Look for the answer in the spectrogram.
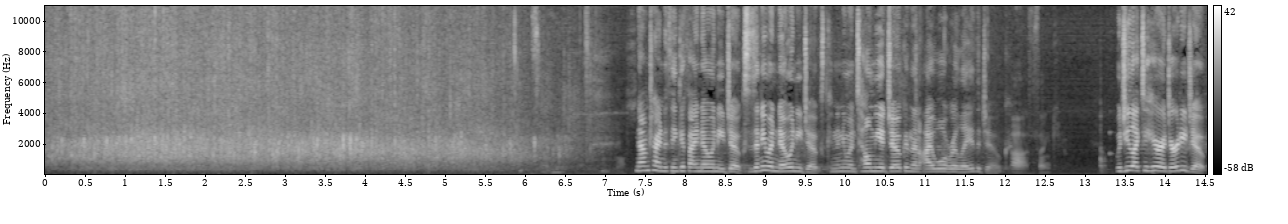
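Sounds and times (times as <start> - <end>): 
audience clapping: 0.0 - 7.0
speech: 7.4 - 12.7, 13.4 - 14.5.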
